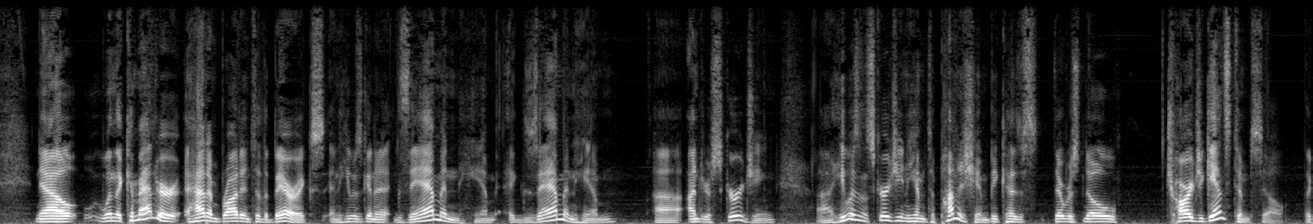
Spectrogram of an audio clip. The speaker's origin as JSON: {"language": "English", "country": "Canada", "tie": "born or raised there", "moved": "as an adult", "lives_now": "Sacramento, United States", "said": "I'm actually not born and raised in the USA. I was born and raised in Canada."}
